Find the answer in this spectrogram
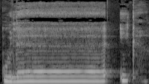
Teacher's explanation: مد متصل چار حرکت لمبا اور پھر حمزہ پر کٹ آف ساؤن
